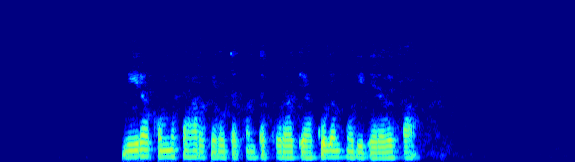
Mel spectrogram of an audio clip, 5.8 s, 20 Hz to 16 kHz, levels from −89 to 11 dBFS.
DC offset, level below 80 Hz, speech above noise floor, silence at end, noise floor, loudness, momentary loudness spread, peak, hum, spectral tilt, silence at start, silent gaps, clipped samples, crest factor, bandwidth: under 0.1%; -78 dBFS; 54 dB; 1.6 s; -90 dBFS; -37 LUFS; 8 LU; -18 dBFS; none; -10 dB/octave; 1.2 s; none; under 0.1%; 20 dB; 6.2 kHz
